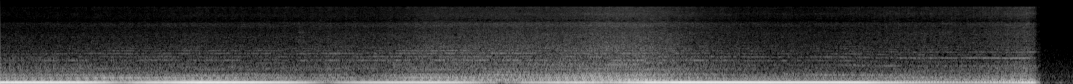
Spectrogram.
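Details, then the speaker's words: 2015 Dodge Charger R/T 5.7 Hemi with a 392/6.4 intake manifold and 6.4 cam, tuned, on an early-morning cold start. A deep, lumpy V8 rumble swells and dips as it settles into a choppy cam idle, running fine. "So let's go ahead and fire it up. We'll do a cold start. Yeah, it's kind of earlier in the morning, so. Alright, cold start with the 6.4 manifold and 6.4 cam."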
